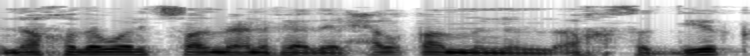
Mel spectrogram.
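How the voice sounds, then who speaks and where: A man hosting a call-in broadcast, briskly announcing the number and welcoming callers. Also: mid-range voice, breathy edge. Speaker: show host. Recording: muffled lo-fi broadcast audio.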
